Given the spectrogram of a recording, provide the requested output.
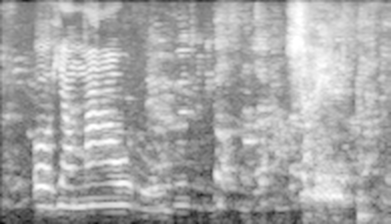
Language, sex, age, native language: Icelandic, female, 10, Icelandic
